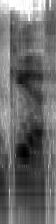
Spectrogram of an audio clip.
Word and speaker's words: GIF: let's just declare it it's gif it's not jeff tell us in the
